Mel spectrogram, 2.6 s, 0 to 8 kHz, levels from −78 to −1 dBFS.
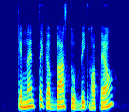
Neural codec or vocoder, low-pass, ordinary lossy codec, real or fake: autoencoder, 48 kHz, 128 numbers a frame, DAC-VAE, trained on Japanese speech; 7.2 kHz; MP3, 64 kbps; fake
